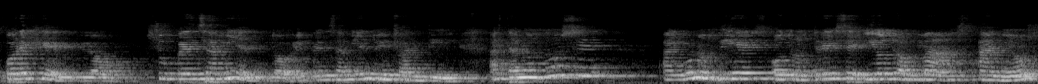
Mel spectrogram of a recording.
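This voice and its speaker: A woman's voice: mid-range voice, dark tone. A woman giving a church lecture on children's ministry, teacherly and posing rhetorical questions to the audience. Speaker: conference speaker. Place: church hall. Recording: echoey hall, voice from far off the mic.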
